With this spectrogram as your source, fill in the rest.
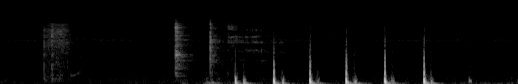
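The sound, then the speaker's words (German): Several firm knocks on a house's front door, which has a window, about seven or eight in a steady, slightly uneven rhythm, following a brief rustle, with a faint constant hum in the background and no talking. “Wir, wir können ja mal gegenklopfen.”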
